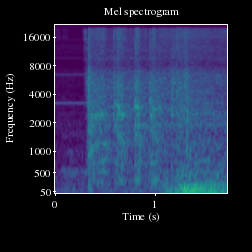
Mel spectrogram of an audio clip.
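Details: Toyota 7 Series forklift, 4Y engine, starts and dies after seconds: starter whirs, engine catches briefly with lumpy low burble, no steady idle; flat-line ignition signal to ECU.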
